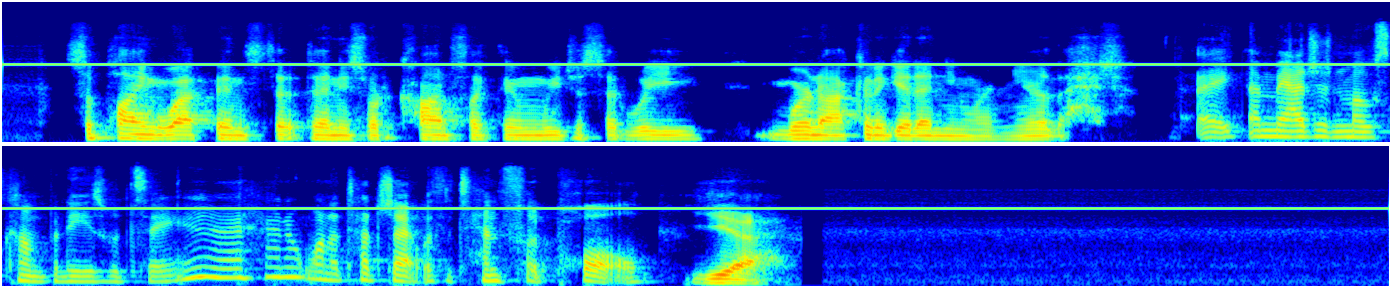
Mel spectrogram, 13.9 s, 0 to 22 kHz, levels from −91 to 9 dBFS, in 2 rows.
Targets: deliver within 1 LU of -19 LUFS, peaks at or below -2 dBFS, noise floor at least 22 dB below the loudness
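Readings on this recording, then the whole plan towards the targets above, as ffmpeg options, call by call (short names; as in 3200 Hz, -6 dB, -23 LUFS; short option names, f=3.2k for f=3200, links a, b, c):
steady tone 3500 Hz; tone level -34 dBFS; loudness -26.0 LUFS; peak -4.5 dBFS; loudness target -19.0 LUFS
-> -af "bandreject=f=3.5k:w=30"
-af "volume=7dB,alimiter=limit=-2dB:level=0:latency=1"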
